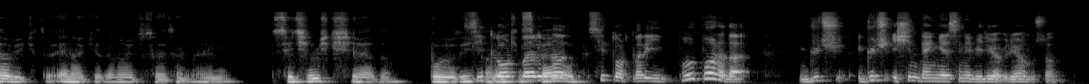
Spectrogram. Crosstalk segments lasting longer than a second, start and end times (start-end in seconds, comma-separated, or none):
4.6-5.9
